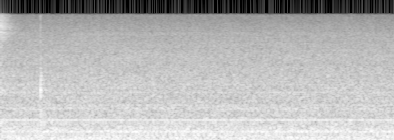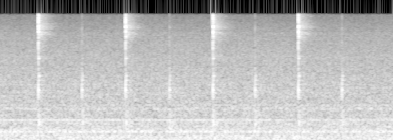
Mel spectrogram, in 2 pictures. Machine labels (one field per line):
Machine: valve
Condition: normal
